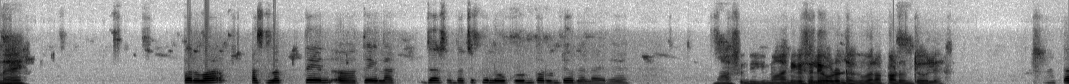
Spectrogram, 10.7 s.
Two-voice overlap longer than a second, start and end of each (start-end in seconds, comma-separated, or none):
none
